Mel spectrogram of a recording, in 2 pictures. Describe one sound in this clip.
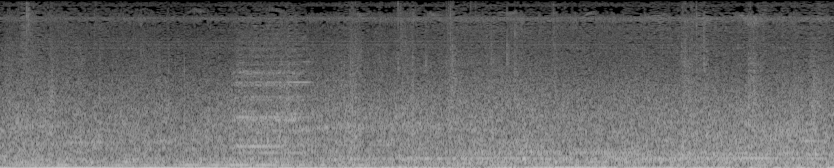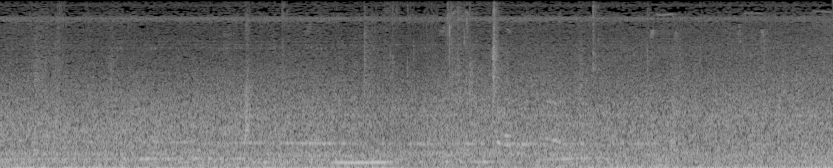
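Wind rumbles steadily outdoors.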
